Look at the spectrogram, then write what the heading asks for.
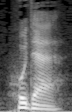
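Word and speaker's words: هدى: Now this is not actually a ya, it's an alif. It's called an alif maqsura, and it's exactly like an alif, the way it's pronounced. It's like a ya without the two dots. So we say huda.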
